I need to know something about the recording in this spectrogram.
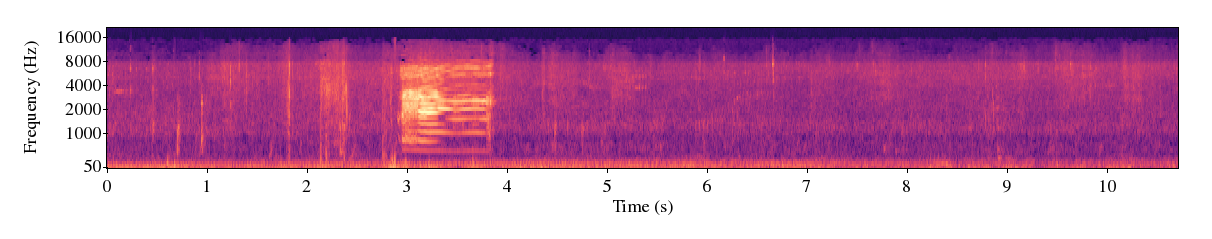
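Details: Scarf-wearing stray cat approaching along an empty road on a cat island in Japan, then fed Kalkan and Churu treats; one clear, drawn-out harmonic meow of about a second, set against steady low wind rumble and scattered clicks.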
